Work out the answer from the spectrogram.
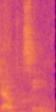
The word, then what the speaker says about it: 饺子: jiaozi? Jiaozi?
